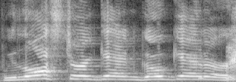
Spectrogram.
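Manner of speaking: high, loud call across the house, half laughing; mock exasperated call. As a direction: call out to fetch her back, playfully. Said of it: "they'd be like".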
